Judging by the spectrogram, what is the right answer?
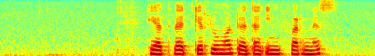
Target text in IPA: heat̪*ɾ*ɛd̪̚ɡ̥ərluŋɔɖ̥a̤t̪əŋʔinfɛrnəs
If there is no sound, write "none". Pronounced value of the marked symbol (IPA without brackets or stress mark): l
